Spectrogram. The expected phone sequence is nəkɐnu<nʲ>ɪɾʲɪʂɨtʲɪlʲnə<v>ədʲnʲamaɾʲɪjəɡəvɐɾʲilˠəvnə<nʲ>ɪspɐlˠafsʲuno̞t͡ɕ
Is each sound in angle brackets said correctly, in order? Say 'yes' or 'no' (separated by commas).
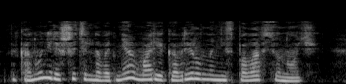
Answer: yes, yes, yes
